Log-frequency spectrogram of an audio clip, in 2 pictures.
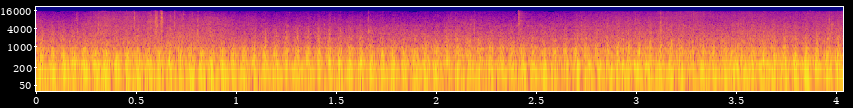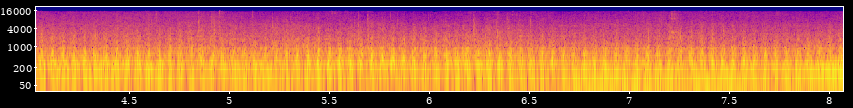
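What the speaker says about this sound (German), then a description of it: "Ein scheiß Heli." A helicopter in Ghost Recon Wildlands drones steadily throughout, a continuous muffled rotor rumble at moderate level with no talk over it.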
